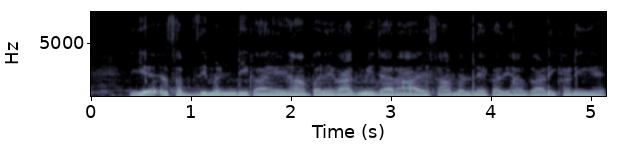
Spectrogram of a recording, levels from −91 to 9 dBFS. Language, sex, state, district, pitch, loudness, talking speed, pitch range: Hindi, male, Bihar, Jahanabad, 135 Hz, -28 LUFS, 210 wpm, 130-140 Hz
